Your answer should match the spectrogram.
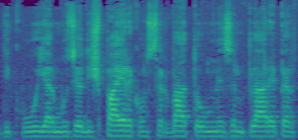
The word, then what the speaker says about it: Speyer: Sì, è una foto che ho scattato io al museo di Speyer, come dice, come ricorda correttamente la pronuncia Mike,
